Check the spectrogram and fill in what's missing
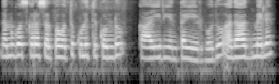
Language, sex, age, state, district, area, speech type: Kannada, female, 18-30, Karnataka, Chitradurga, urban, spontaneous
